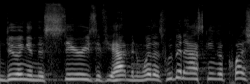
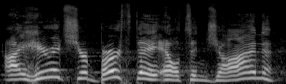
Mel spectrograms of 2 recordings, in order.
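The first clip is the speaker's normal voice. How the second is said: mock nervous fan, loud and drawn out; nervous, too loud; 7 dB louder, slower than usual. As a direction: let the volume run away with you, stretching the name. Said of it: "the volume of her voice starts to grow".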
